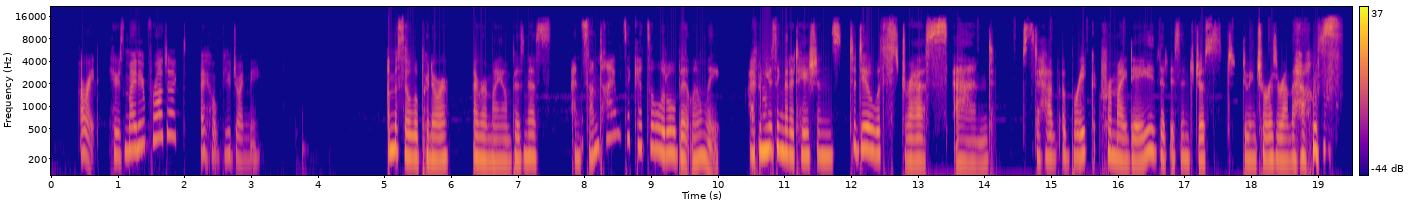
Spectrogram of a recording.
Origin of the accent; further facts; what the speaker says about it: United States; now in Copenhagen, Denmark; I'm an American expat in Copenhagen, Denmark.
